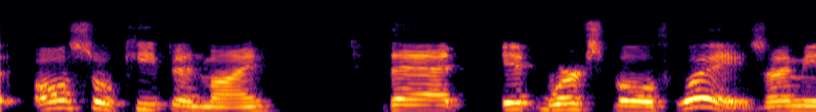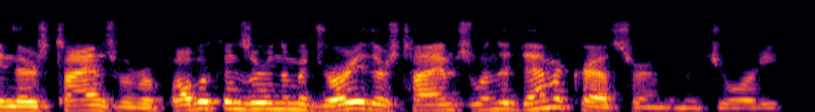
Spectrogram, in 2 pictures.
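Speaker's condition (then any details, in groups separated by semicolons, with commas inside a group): No condition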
